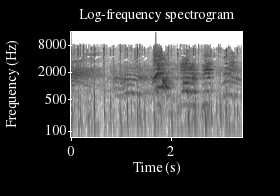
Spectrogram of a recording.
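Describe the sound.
Horse hooves gallop in a fast, steady clatter throughout, with a man's voice shouting over the rhythmic beats.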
